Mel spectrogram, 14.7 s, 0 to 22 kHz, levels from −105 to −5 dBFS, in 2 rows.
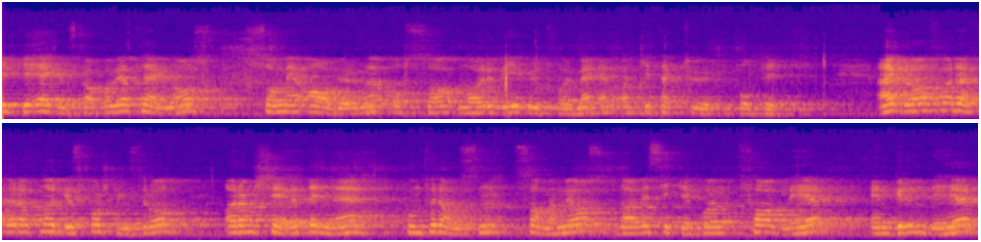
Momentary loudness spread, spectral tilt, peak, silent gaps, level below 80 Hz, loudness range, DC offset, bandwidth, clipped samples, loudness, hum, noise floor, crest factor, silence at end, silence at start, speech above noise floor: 8 LU; -6.5 dB/octave; -10 dBFS; none; -76 dBFS; 3 LU; under 0.1%; 16.5 kHz; under 0.1%; -33 LUFS; none; -52 dBFS; 22 dB; 0 s; 0 s; 20 dB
